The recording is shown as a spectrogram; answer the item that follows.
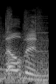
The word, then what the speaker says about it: Melbourne: melbourne and thats a very american way of saying it i guess from now on we call it melvin just like the locals we're not trying to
